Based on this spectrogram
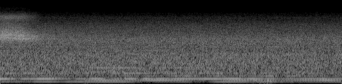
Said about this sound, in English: it's starting to rain again heavily here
